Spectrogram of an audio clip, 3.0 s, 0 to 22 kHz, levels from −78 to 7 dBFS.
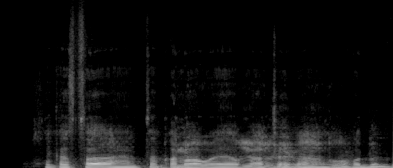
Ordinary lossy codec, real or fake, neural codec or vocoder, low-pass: none; fake; codec, 44.1 kHz, 1.7 kbps, Pupu-Codec; none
